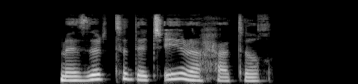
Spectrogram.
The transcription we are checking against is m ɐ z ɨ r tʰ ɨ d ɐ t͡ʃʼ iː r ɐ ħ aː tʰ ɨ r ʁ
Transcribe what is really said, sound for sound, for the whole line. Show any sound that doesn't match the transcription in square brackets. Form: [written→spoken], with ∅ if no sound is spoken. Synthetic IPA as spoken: m ɐ z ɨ r tʰ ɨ d ɐ t͡ʃʼ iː r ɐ ħ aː tʰ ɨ [r→∅] ʁ

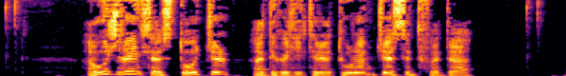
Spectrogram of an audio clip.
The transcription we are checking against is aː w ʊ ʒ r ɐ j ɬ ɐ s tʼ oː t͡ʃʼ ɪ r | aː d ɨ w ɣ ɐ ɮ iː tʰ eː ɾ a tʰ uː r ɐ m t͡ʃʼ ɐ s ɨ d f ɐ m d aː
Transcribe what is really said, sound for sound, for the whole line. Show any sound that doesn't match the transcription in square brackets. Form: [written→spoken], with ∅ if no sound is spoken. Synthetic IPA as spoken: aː w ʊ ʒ r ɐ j ɬ ɐ s tʼ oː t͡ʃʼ ɪ r | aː d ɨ [w→∅] ɣ ɐ ɮ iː tʰ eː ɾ a tʰ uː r ɐ m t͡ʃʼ ɐ s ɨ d f ɐ [m→∅] d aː

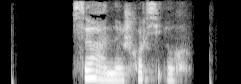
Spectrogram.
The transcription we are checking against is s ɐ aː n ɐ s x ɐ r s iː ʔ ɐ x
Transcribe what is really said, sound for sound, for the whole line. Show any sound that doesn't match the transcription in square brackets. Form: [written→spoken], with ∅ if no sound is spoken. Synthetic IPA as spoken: s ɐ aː n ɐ [s→ʂ] x ɐ r s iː ʔ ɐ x

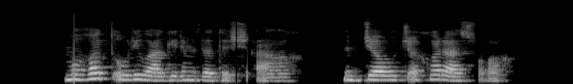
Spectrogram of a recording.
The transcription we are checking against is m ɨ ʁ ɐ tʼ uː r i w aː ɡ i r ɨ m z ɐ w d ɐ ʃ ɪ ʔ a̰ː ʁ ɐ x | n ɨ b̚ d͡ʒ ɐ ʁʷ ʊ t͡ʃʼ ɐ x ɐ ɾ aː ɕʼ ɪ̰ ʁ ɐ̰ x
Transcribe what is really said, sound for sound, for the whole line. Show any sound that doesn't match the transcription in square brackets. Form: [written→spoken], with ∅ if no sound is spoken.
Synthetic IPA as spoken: m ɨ ʁ ɐ tʼ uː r [i→iː] w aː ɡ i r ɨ m z ɐ [w→∅] d ɐ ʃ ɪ ʔ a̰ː ʁ ɐ x | n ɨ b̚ d͡ʒ ɐ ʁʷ ʊ t͡ʃʼ ɐ x ɐ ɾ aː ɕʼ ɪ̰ ʁ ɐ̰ x

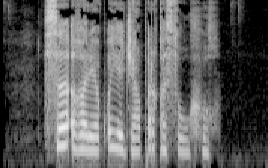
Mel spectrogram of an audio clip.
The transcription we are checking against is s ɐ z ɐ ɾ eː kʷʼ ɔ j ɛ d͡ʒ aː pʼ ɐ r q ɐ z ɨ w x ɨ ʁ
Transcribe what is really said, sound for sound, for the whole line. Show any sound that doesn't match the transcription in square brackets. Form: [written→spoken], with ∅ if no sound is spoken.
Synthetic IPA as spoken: s ɐ [z→ʁ] ɐ ɾ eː kʷʼ ɔ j ɛ d͡ʒ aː pʼ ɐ r q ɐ [z→s] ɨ w x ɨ ʁ

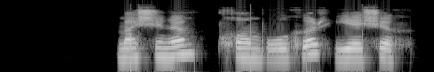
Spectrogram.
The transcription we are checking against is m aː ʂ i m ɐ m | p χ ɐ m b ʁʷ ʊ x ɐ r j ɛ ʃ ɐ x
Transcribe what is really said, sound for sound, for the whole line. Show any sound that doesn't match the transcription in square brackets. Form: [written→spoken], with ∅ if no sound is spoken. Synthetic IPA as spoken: m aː [ʂ→ʃ] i [m→n] ɐ m | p χ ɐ m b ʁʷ ʊ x ɐ r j ɛ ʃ ɐ x

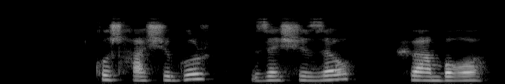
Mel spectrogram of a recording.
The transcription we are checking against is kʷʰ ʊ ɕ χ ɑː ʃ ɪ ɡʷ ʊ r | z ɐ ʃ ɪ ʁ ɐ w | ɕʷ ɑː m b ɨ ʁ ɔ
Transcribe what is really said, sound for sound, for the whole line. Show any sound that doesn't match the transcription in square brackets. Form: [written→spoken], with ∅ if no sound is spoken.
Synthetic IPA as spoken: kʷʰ ʊ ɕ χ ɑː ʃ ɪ ɡʷ ʊ r | z ɐ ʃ ɪ [ʁ→z] ɐ w | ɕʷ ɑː m b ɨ ʁ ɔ

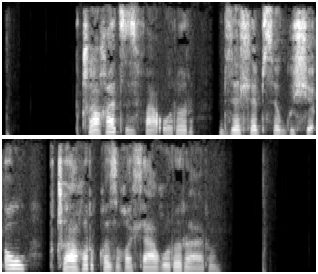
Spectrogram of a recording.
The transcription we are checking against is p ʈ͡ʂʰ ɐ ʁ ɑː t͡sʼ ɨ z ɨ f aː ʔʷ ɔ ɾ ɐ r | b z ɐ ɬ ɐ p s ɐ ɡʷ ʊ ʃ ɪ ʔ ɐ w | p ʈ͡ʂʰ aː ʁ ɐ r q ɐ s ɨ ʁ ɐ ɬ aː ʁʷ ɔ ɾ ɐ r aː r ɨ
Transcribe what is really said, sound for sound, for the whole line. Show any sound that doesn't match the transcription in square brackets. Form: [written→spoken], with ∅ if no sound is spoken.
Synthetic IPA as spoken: p ʈ͡ʂʰ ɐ ʁ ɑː t͡sʼ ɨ z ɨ f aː ʔʷ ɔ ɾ ɐ r | b z ɐ ɬ ɐ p s ɐ ɡʷ ʊ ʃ ɪ ʔ ɐ w | p ʈ͡ʂʰ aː ʁ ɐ r q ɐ [s→z] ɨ ʁ ɐ ɬ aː ʁʷ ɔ ɾ ɐ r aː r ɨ

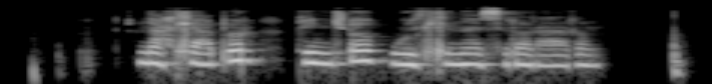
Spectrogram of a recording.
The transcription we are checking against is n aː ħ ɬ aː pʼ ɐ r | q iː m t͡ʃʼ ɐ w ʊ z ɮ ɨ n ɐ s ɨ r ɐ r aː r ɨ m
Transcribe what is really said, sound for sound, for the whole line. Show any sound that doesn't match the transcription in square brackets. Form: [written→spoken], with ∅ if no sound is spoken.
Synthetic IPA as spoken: n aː ħ ɬ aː pʼ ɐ r | q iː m t͡ʃʼ ɐ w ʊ z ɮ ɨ n ɐ s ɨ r ɐ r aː r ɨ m

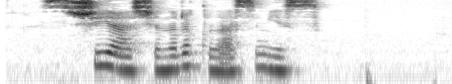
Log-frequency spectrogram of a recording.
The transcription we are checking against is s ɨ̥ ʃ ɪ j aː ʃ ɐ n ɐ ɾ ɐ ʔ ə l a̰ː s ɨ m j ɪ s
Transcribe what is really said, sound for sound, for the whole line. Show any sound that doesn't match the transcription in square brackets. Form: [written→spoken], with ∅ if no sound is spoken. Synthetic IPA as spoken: s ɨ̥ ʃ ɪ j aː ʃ ɐ n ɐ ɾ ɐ [ʔ→q] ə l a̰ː s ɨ m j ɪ s

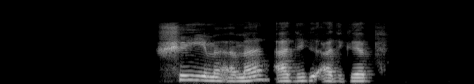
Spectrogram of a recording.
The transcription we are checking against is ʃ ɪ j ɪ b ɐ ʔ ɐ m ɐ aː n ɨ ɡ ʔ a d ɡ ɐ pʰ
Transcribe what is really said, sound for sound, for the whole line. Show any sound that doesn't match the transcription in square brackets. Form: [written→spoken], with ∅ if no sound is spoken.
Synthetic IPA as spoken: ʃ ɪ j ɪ [b→m] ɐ ʔ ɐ m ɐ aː [n→d] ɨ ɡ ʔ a d ɡ ɐ pʰ

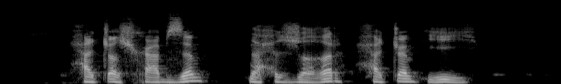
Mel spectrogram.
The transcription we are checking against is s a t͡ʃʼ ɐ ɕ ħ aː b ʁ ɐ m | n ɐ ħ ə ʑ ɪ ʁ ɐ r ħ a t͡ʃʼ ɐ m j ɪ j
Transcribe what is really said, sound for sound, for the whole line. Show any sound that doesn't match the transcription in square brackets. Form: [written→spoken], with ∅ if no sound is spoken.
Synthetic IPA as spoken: [s→ħ] a t͡ʃʼ ɐ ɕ [ħ→x] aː b [ʁ→z] ɐ m | n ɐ ħ ə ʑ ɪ ʁ ɐ r ħ a t͡ʃʼ ɐ m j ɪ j

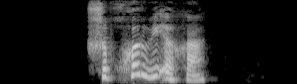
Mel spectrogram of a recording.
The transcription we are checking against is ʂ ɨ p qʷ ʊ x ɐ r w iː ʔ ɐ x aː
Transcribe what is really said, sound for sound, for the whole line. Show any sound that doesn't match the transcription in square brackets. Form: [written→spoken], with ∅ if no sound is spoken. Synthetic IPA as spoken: ʂ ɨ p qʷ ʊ x ɐ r w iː ʔ ɐ x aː

